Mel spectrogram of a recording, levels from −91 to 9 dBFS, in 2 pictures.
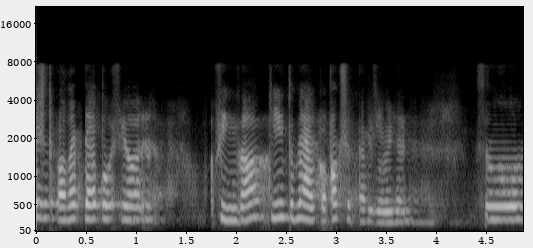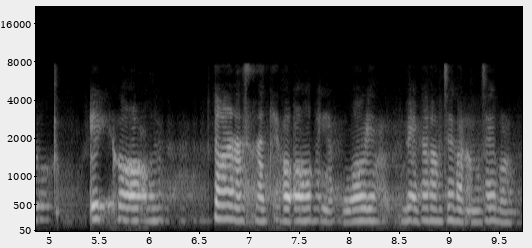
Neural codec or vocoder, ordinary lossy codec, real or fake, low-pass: codec, 16 kHz, 1 kbps, FreqCodec, smaller model; none; fake; none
